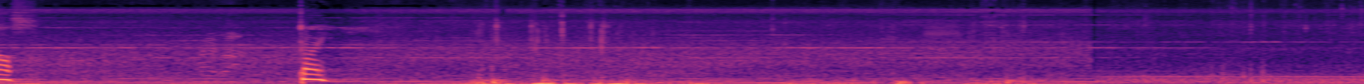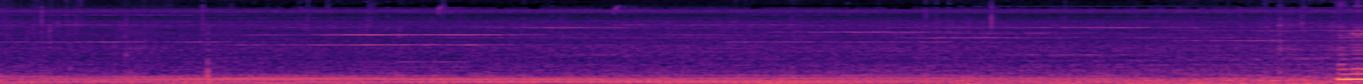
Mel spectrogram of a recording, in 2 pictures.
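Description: Low, sustained eerie background music drone that sets in about seven seconds in and holds steady, after a stretch of faint handling and rustling noise.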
